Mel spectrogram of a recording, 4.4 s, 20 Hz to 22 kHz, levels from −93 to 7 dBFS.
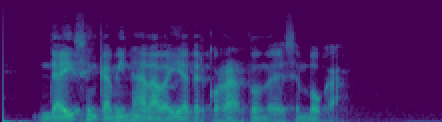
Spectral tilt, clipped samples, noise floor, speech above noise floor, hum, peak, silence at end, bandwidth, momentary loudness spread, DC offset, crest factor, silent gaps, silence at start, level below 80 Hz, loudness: -5.5 dB/octave; under 0.1%; -80 dBFS; 40 dB; none; -20 dBFS; 0.2 s; 14 kHz; 11 LU; under 0.1%; 20 dB; none; 0.05 s; -66 dBFS; -39 LUFS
